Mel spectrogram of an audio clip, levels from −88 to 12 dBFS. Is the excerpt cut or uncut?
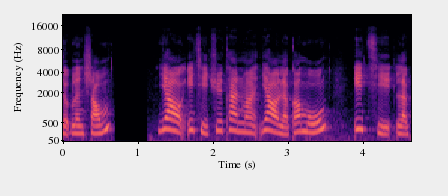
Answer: uncut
